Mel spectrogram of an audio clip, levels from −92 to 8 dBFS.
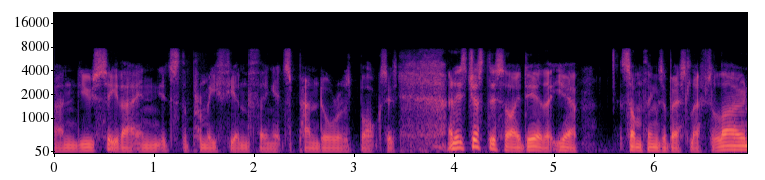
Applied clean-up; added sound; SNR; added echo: none; none; none; none.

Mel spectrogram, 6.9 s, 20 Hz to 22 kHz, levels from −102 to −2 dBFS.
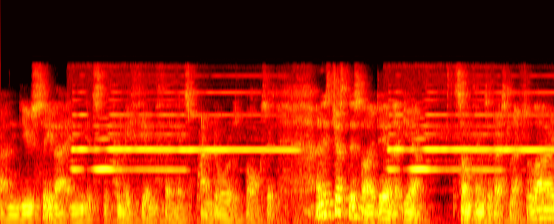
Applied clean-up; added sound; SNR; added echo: none; Wind instrument, woodwind instrument; 2 dB; reverberation time 0.3 s.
